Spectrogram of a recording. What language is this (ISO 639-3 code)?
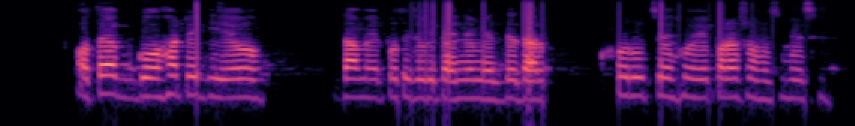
ben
